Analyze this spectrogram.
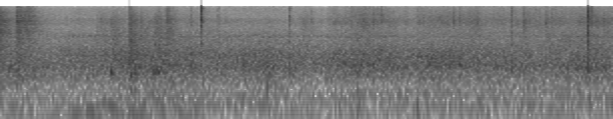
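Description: Steady street-traffic noise with a low engine-like hum, broken by a few sharp clicks.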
